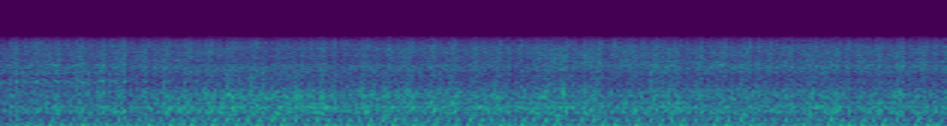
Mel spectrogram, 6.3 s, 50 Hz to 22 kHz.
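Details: Harley-Davidson Evolution Sportster, 1994 bike with 1996 engine, idling during timing check with timing marks centred in window: loose, loping V-twin idle with even potato-potato beat, no knocks or misses; this is how the bike came when troubles started (carburetor problem).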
